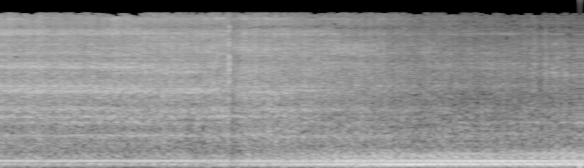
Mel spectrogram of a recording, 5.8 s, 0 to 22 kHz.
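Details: 1976 GMC Sprint idling with the accessory belt removed (pulley and A/C compressor not locked up, not running hot): a steady low idle with an even hum and no squeal or chatter; the earlier unidentified noise stopped with the belt off.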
